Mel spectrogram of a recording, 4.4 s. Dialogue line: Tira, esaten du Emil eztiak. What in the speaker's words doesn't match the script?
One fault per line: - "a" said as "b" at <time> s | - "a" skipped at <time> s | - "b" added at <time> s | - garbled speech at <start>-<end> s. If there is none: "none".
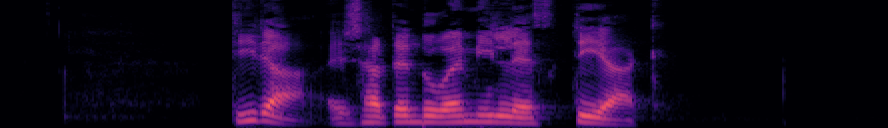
none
